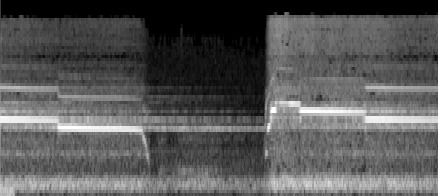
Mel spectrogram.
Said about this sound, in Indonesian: Jadi ketika saya keluar dan memainkan alat musik saya, suara suling itu menarik semua jenis binatang.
